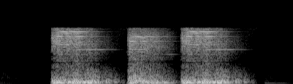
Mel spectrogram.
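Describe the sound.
Three loud metallic clangs ring out in quick succession as blows land from a copper plaque, each a broad, harsh crash that sustains briefly before the next cuts in, then silence.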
